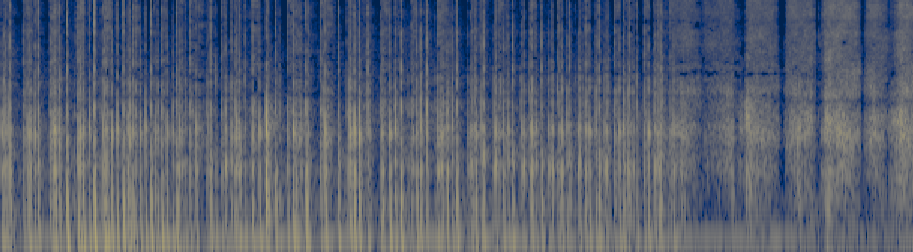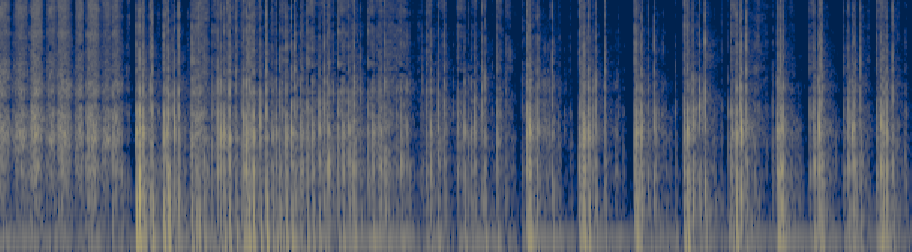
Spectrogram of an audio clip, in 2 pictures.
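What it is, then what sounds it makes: Cardboard box scratched and tapped. Fingernails scratch and tap a small, hollow, black printed cardboard perfume box held up in the air. Dense, dry scratching and rustling fill the first half, with a faint low hum underneath. Toward the end it turns into quick, distinct hollow taps with very short decay.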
